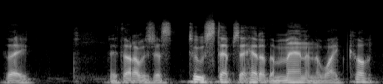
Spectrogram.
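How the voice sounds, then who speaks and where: A man's voice: deep voice, brisk, sharp tone. An actor playing a troubled, earnest artist in his thirties in a 1940s radio drama. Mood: troubled, insistent. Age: 30s. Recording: dull vintage radio recording with noise.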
